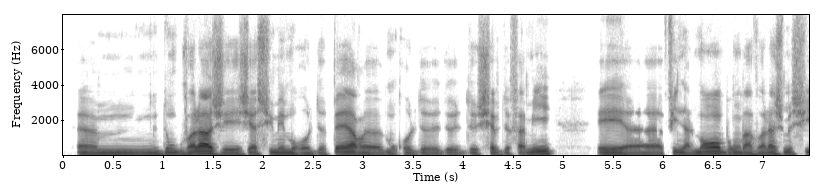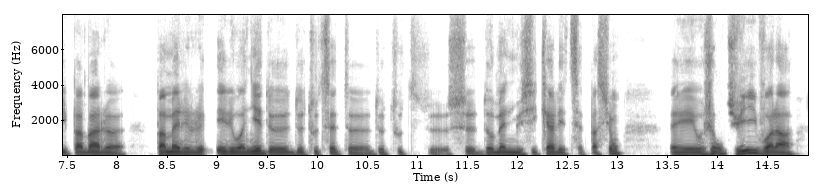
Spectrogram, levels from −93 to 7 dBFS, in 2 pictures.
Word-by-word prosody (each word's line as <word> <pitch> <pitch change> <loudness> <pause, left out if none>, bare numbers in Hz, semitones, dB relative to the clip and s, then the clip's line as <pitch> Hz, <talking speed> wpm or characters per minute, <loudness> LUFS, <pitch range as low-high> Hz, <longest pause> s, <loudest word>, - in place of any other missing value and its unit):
Hem, 85 -1 -3
donc 90 0 -2
voilà 120 +7 +8
j'ai 85 -4 -3
j'ai 85 +3 -2
assumé 90 +1 -2
mon 90 - 0
rôle 85 0 -4
de 80 -1 -8
père, 105 +6 +3
heu, 80 -1 -1
mon 80 -1 -7
rôle 80 +1 -7
de 80 -1 -6
de 80 +1 -7
de 75 +3 -8
chef 85 -1 -4
de 85 - -7
famille, 115 +9 0 0.4
et 85 0 +1
heu, 75 - -1 0.4
finalement 100 +5 +4
bon, 90 +1 -3
bah 85 -1 -1
voilà, 85 +3 -2
je 95 0 -6
me 95 - 0
suis 90 +1 -6
pas 100 +2 +1
mal, 105 -2 +3
heu 85 -2 -1 0.3
pas 105 - +4
mal 110 -1 +5
élo 100 +1 +1
éloigné 110 +3 +4
de 100 -4 +1
de 95 +2 -3
toute 105 +5 -10
cette, 90 -3 -5
heu, 80 -2 -4
de 85 +2 -7
toute 90 +1 -14 0.2
ce - - -10
ce 90 - -8
domaine 95 +4 0
musical 90 +3 -1
et 85 - -2
de - - -17
cette - - -12
passion. 130 0 -3 0.5
Et 95 +1 +2
aujourd'hui, 115 +8 +2
voilà, 95 -9 +3
90 Hz, 215 wpm, -23 LUFS, 85-100 Hz, 0.5 s, voilà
